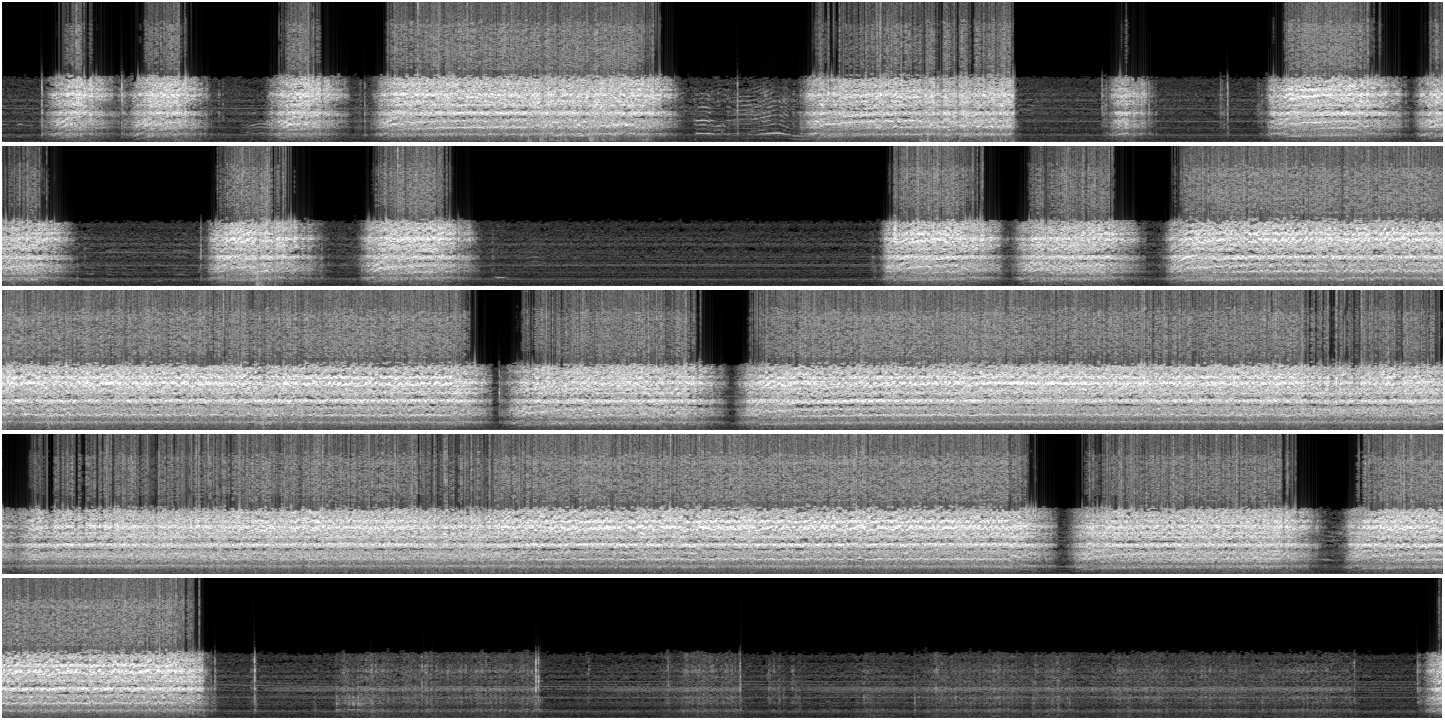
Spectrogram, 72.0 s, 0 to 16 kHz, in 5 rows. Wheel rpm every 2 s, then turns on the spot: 60, 60, 210, 60, 160, 30, 90, 60, 60, 70, 0, 50, 110, 170, 210, 230, 160, 170, 170, 230, 230, 170, 210, 230, 220, 220, 150, 170, 140, 170, 10, 10, 10, 20, 20, 20.
10-12 60-64 66-70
